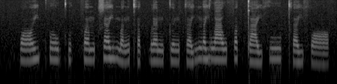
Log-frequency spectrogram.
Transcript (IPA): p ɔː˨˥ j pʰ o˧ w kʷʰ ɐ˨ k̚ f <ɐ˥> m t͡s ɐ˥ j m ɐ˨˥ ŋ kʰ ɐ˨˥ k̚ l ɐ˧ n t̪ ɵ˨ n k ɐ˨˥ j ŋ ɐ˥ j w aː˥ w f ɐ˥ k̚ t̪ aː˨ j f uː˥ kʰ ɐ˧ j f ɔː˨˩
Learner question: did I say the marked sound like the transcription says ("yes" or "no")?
no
